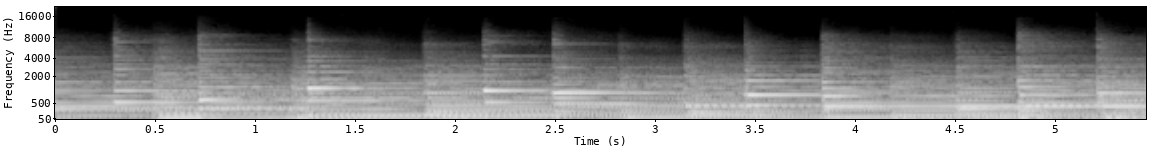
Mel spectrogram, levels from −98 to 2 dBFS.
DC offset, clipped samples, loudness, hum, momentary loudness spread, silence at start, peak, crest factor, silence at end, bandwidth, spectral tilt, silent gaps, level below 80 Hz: under 0.1%; under 0.1%; -16 LUFS; none; 4 LU; 0 s; 0 dBFS; 16 dB; 0 s; 9 kHz; -8 dB/octave; none; -30 dBFS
